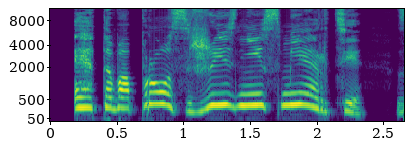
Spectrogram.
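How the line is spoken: Shout. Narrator (Russian): закричала я

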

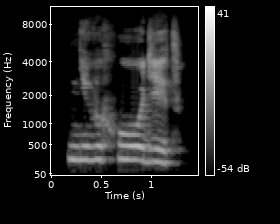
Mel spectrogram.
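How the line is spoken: Complaining. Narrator (Russian): пожаловался Илья и взмолился

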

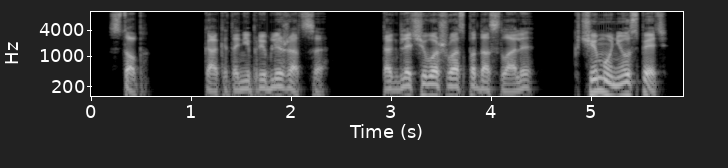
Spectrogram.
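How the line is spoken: Muttering. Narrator (Russian): Хенран пробормотал

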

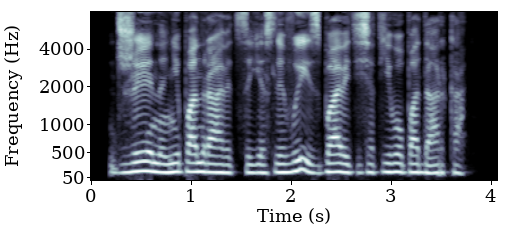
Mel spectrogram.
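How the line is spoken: Grumbling father. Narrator (Russian): проворчал отец Розы

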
